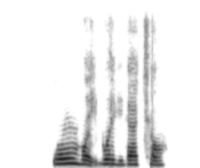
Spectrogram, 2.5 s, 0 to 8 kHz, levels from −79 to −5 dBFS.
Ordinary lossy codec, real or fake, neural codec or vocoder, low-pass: Opus, 64 kbps; fake; codec, 44.1 kHz, 2.6 kbps, SNAC; 7.2 kHz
